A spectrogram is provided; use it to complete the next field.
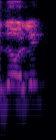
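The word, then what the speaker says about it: Döhle: hay cuerpos de Dol, se escribe Dole, se pronuncia Dol, en los glóbulos blancos.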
